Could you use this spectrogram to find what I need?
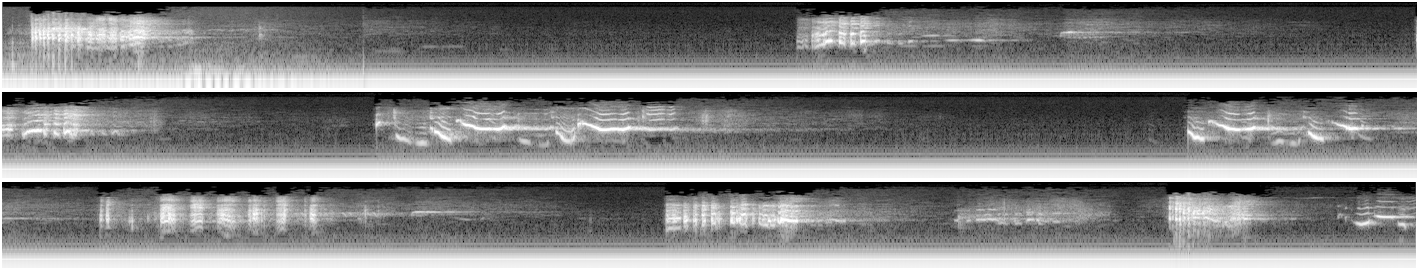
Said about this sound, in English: That's the call of the North Island Kaka. They're very often described as the sound of a creaky door.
